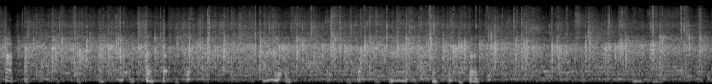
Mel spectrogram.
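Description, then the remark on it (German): Sustained, dense applause from an audience welcoming a surprise guest, steady and fairly loud throughout, with a few voices and cheers faintly mixed into the clapping. “Heutiger Überraschungsgast begrüßt Sie mit einem herzlichen Applaus.”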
